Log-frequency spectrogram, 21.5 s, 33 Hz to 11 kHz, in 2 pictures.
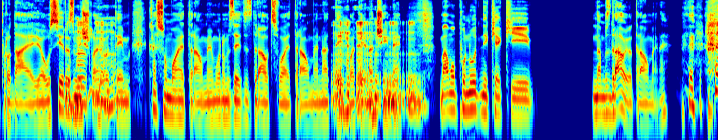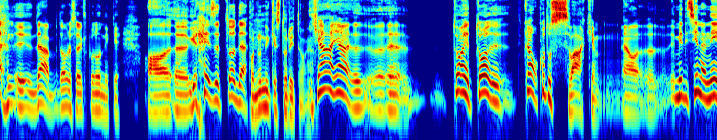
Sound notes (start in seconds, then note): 10.2 laughs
